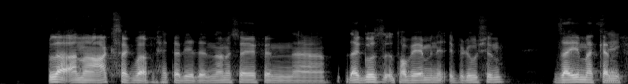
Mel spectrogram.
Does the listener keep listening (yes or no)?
yes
